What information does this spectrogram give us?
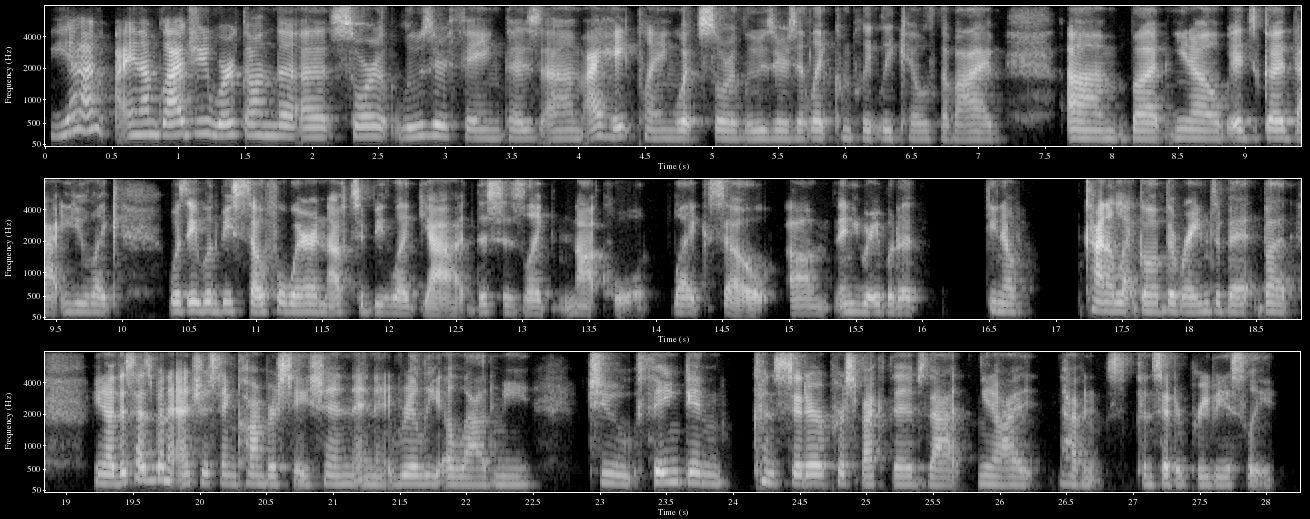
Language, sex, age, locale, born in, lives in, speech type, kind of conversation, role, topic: English, female, 20-24, en-US, United States, United States, conversation, unstructured, none, What hobby would you take up if you had unlimited time and money?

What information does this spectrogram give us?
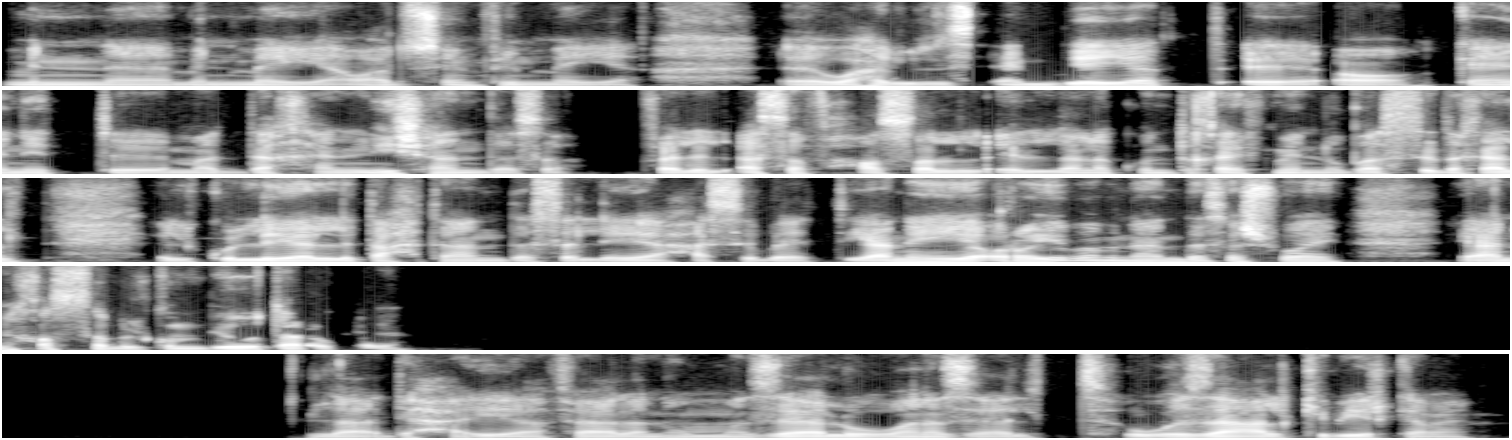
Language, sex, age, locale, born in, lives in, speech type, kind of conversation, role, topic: Arabic, male, 20-24, ar-EG, Egypt, Egypt, conversation, podcast, guest, إزاي بتشوف تأثير الضغط النفسي على أداء الطلبة؟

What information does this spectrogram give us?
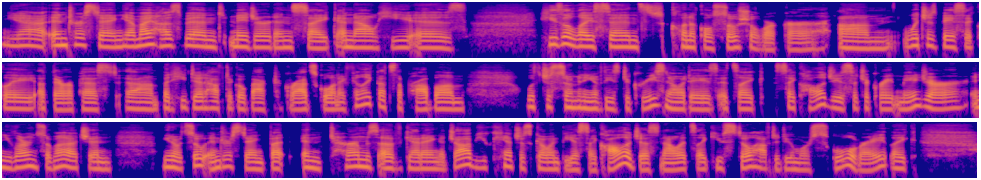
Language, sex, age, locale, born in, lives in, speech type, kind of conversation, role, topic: English, female, 35-39, en-US, United States, United States, conversation, unstructured, none, What unexpected career detours opened doors for you, and what did you learn along the way?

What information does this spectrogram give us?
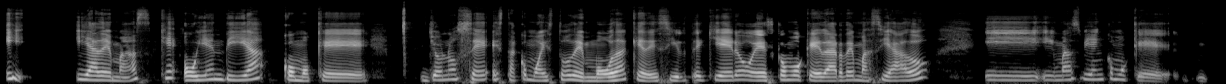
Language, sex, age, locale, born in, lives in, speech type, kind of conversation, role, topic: Spanish, female, 40-44, es-VE, Venezuela, United States, conversation, unstructured, none, ¿Cuándo es un buen momento para decir "te quiero"?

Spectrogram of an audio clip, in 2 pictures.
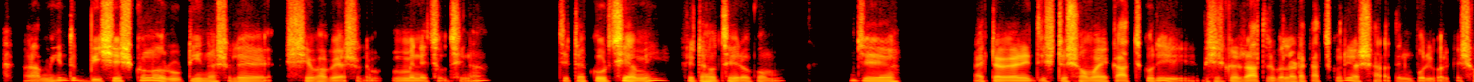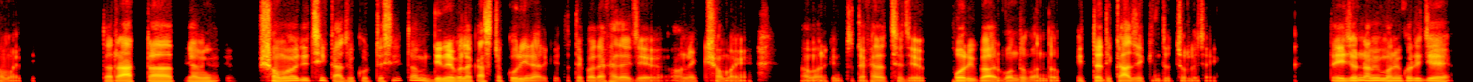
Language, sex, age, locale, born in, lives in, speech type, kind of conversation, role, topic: Bengali, male, 25-29, bn-BD, Bangladesh, Bangladesh, conversation, unstructured, none, আপনি কীভাবে কাজ ও ব্যক্তিগত জীবনের মধ্যে ভারসাম্য বজায় রাখেন?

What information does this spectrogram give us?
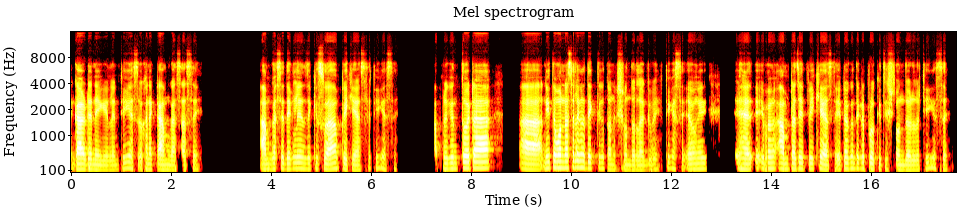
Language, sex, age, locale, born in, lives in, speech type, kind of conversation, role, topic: Bengali, male, 25-29, bn-BD, Bangladesh, Bangladesh, conversation, unstructured, none, প্রকৃতির সৌন্দর্য আমরা কীভাবে উপভোগ করতে পারি?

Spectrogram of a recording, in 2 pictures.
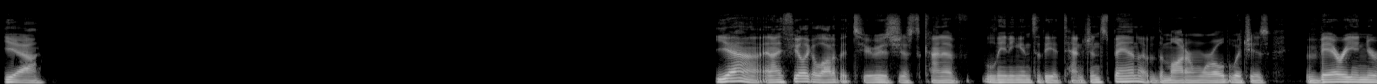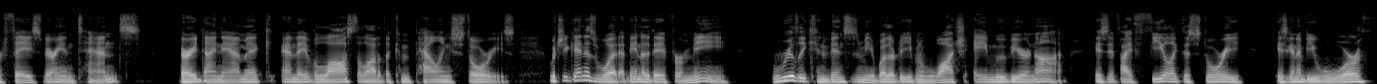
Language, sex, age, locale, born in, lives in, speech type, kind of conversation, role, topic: English, male, 20-24, en-US, United States, United States, conversation, unstructured, none, Do you prefer streaming at home or a night out at the theater?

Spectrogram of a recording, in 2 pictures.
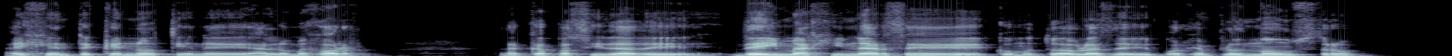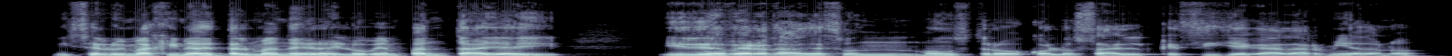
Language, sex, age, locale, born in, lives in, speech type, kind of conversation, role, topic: Spanish, male, 50-54, es-MX, Mexico, Mexico, conversation, podcast, host, ¿Por qué importa la representación en las películas y las series?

